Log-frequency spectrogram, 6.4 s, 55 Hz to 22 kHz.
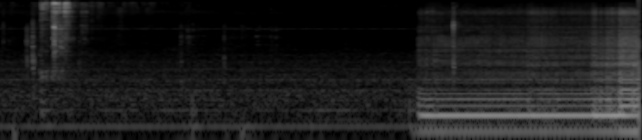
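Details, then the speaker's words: Emberton portable speaker with strange sound, tested with an 80 Hz tone: steady low tone comes through buzzy and rough with gritty overtones, clearly distorting; rear driver fine, front driver faulty. "เสียงแตกค่อนข้างชัดเจนเลยนะครับอันนี้เดี๋ยวเรามางัดตะแกงหน้าขึ้นดูกันครับว่าตรงไหนมีปัญหานะครับ"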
